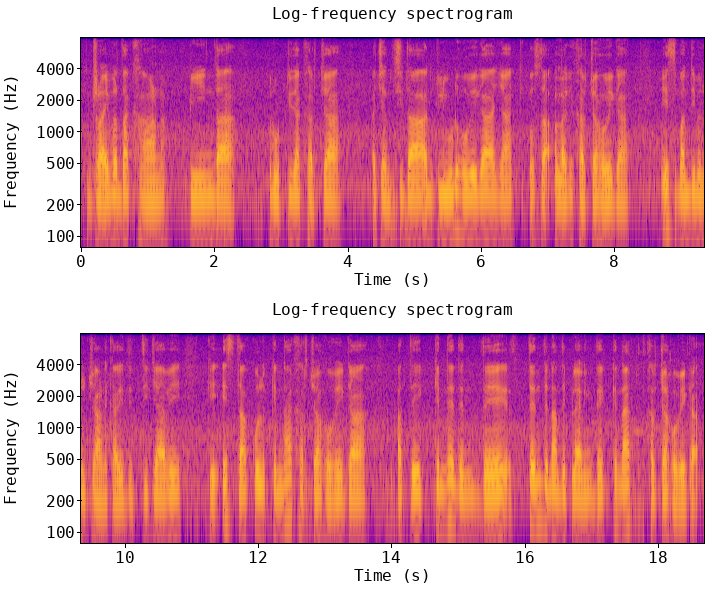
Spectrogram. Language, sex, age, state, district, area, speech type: Punjabi, male, 30-45, Punjab, Bathinda, urban, spontaneous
